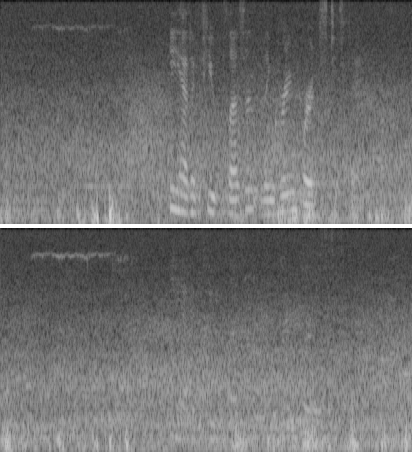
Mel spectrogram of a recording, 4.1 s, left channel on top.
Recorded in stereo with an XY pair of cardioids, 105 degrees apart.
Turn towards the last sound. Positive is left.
turn(degrees=70)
